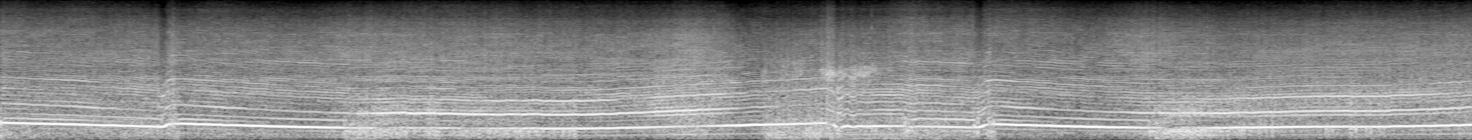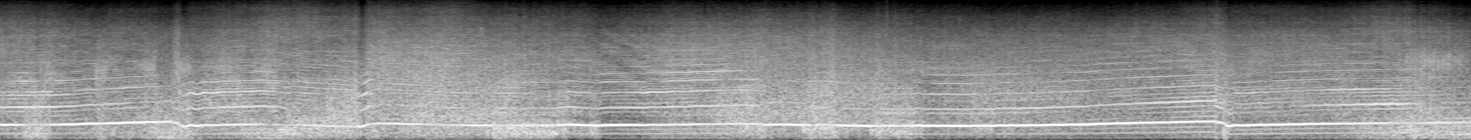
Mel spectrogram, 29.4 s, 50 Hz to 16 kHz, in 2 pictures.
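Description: Kawasaki ZX-25R's 249 cc inline-four engine running at high revs, heard from on the bike. Its high buzzing note rises and falls through the lap, with several sudden jumps in pitch.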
